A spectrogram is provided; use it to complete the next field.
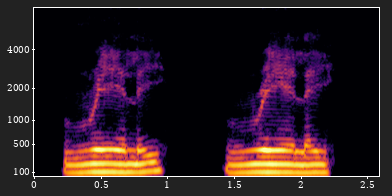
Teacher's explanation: When someone tells you something interesting, you can say really with a rising tone. It shows surprise and interest.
